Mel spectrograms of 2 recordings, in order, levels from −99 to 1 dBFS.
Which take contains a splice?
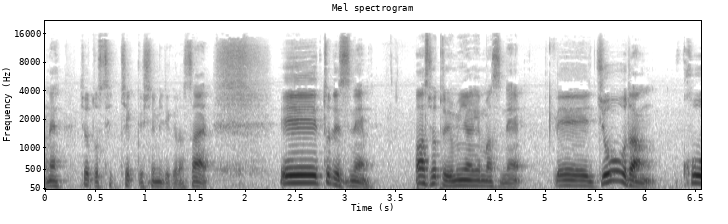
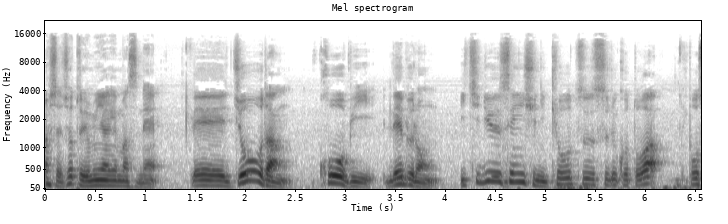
first; 2 cuts; at 2.3 s, 3.8 s

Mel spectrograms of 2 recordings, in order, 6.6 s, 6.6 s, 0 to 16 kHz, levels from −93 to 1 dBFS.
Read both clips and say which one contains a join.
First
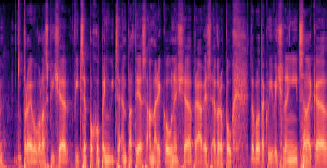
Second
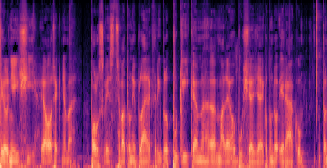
second; 2 cuts; at 2.1 s, 5.3 s

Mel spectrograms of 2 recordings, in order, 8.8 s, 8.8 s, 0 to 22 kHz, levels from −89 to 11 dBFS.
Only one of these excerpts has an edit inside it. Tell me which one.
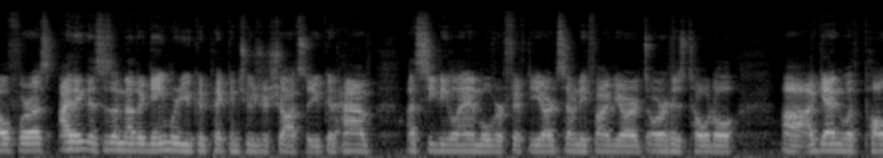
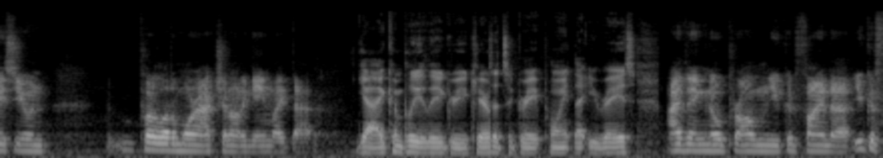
second; 2 cuts; at 4.9 s, 6.6 s

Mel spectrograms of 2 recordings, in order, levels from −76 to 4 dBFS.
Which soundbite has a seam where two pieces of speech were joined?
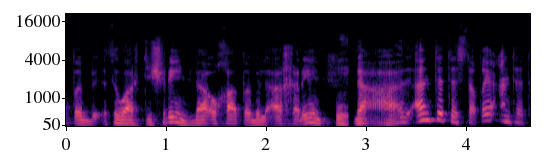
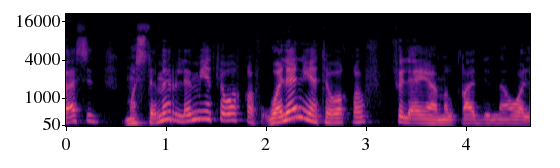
first; 1 cut; at 2.8 s

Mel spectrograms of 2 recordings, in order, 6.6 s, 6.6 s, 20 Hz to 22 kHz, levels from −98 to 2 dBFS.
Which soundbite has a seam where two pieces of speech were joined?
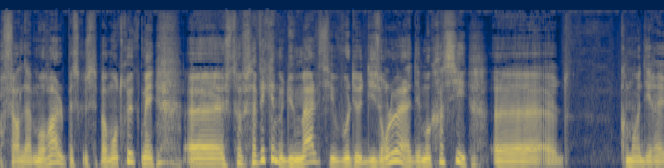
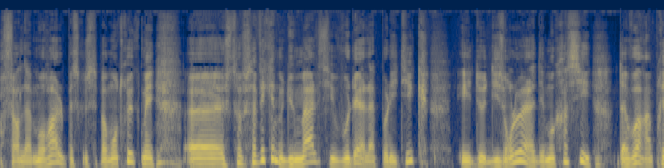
first; 2 cuts; at 3.5 s, 4.9 s

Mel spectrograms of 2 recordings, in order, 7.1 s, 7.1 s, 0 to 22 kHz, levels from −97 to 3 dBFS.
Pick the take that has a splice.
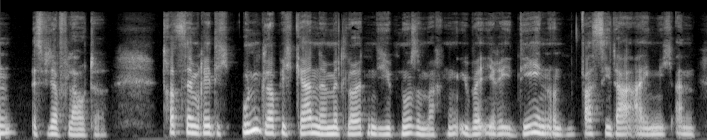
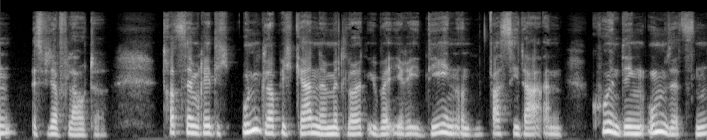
second; 2 cuts; at 3.7 s, 5.4 s

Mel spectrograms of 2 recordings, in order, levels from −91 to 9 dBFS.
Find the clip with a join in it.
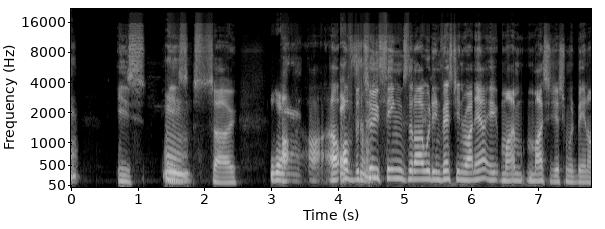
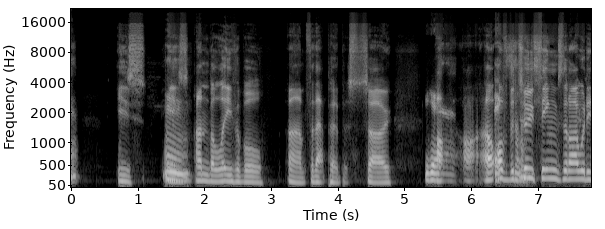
first; 1 cut; at 1.8 s

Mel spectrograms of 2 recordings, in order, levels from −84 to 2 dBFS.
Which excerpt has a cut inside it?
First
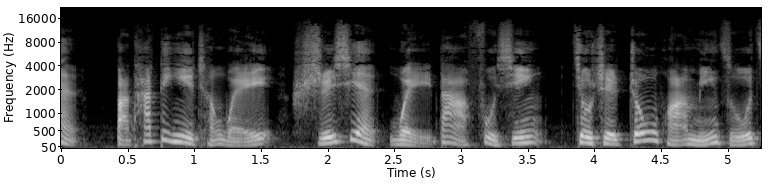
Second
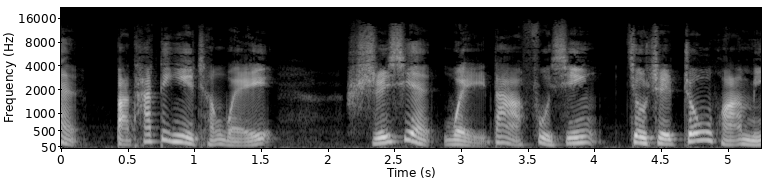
first; 1 cut; at 1.7 s

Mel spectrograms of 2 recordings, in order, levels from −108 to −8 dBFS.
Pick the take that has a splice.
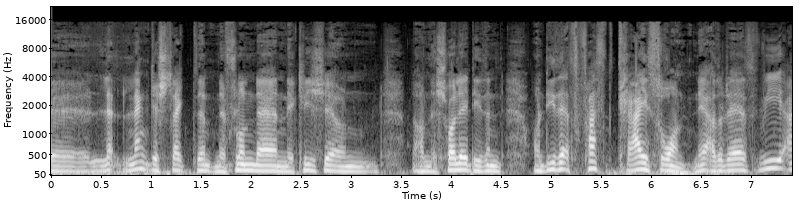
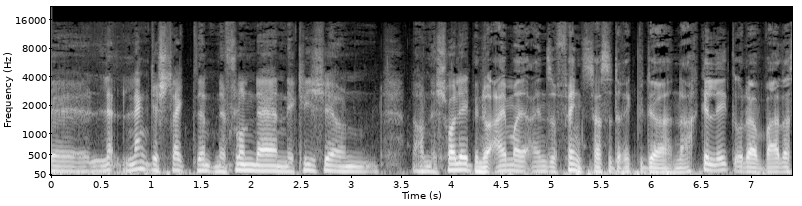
second; 1 cut; at 4.2 s

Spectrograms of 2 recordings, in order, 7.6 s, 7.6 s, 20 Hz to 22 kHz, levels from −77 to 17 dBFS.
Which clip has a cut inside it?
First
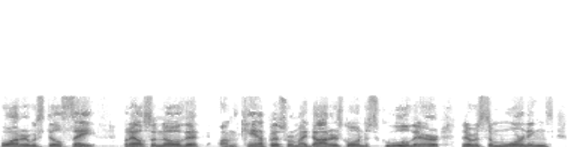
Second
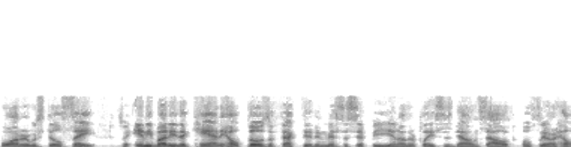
second; 1 cut; at 1.5 s

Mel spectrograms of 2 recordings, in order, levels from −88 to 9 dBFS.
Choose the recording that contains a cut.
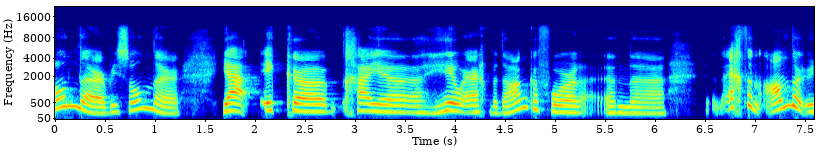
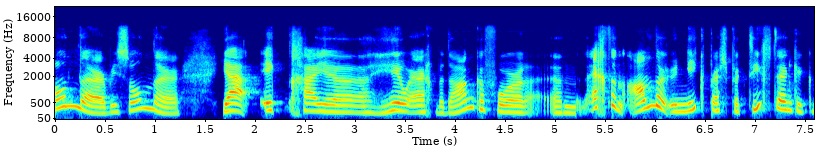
second; 2 cuts; at 2.3 s, 5.2 s

